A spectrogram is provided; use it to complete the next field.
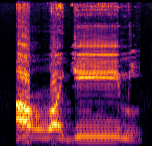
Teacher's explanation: Jim ya sukun kasroh ji dibaca panjang 2 harokat karena kasroh bertemu dengan ya sukun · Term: mad tabi'i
